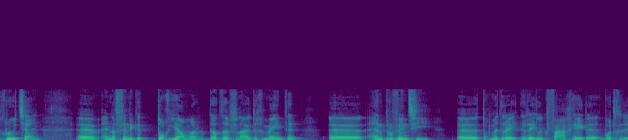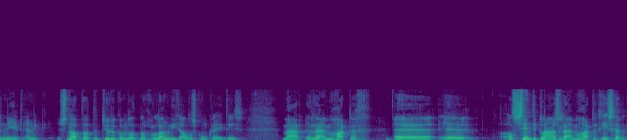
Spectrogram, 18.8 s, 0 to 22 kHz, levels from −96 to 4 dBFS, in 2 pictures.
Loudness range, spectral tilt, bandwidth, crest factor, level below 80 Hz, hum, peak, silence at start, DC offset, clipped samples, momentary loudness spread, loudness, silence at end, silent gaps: 4 LU; -6.5 dB/octave; 8.2 kHz; 20 dB; -58 dBFS; none; -16 dBFS; 0 s; under 0.1%; under 0.1%; 11 LU; -36 LUFS; 0 s; none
